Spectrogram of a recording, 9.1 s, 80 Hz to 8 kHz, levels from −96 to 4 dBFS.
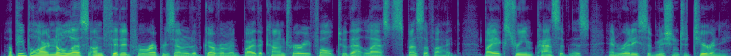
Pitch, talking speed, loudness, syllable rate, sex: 125 Hz, 155 wpm, -19 LUFS, 5.9 syllables/s, male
